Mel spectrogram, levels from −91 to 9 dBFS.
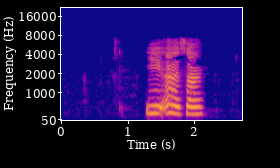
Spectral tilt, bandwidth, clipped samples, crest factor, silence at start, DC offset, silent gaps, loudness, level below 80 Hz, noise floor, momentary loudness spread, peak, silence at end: -2.5 dB/octave; 7.4 kHz; under 0.1%; 18 dB; 1.25 s; under 0.1%; none; -17 LUFS; -72 dBFS; -72 dBFS; 10 LU; -2 dBFS; 0.6 s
